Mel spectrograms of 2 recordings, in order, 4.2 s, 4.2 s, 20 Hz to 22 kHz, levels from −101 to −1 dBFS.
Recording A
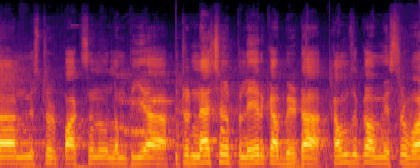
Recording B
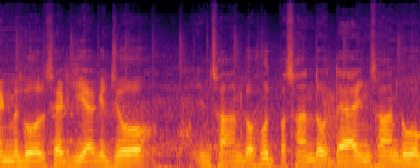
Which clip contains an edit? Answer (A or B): A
